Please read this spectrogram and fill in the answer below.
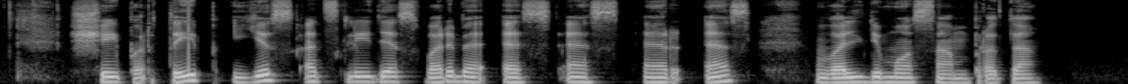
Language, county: Lithuanian, Panevėžys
